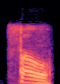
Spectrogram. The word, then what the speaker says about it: pho: I also grew up Jewish, so a lot of my quote unquote white friends would pronounce it pho. So in Vietnamese we call it pho.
